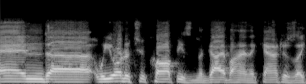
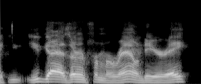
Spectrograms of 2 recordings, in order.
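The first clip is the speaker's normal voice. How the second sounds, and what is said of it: Poor Canadian accent, somewhat Tennessee-sounding. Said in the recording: “that's not even a very good Canadian accent ... Canadian, who kind of sounds a little bit like you're from Tennessee”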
